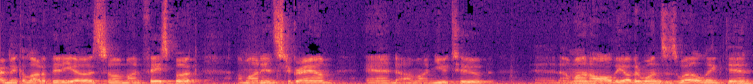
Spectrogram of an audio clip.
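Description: The man talks at a medium pitch with an American accent. There is audible room echo. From US, San Francisco. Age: 50s. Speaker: health coach and speaker. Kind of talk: interview. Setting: conference venue.

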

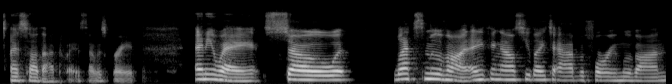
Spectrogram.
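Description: An ordinary speaking voice at a moderate pace, with ordinary pitch variation and big swings in loudness over a quiet background. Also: woman, medium pitch for a woman. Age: 20s. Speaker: podcast host. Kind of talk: casual chat.

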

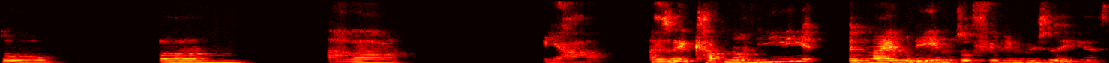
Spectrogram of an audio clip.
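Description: A woman speaks very slowly with long, frequent pauses in a dark, mellow, somewhat breathy tone. Her pitch is fairly high with ordinary variation. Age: 50s. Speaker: dental prophylaxis assistant, weight-loss client. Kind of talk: interview testimony. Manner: hesitant, many fillers.

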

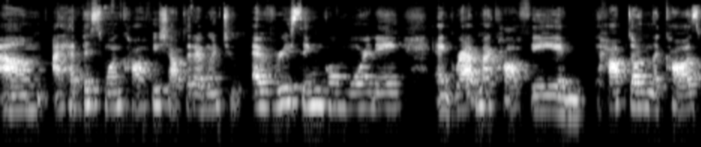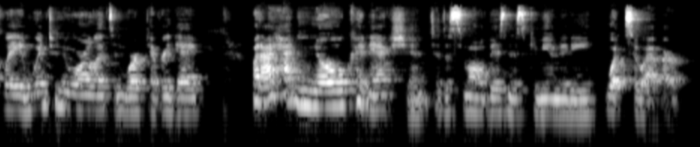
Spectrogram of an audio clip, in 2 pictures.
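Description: Bright and sharp in tone, a woman's fairly low voice moves at a moderate pace with ordinary pitch variation and big swings in loudness. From Louisiana, Cajun. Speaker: business coach. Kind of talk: interview. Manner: halting with fillers.

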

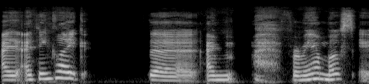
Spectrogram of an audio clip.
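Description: The speaker is a woman with a mid-range pitch. She talks in an American accent. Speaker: podcast co-host. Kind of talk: casual chat.

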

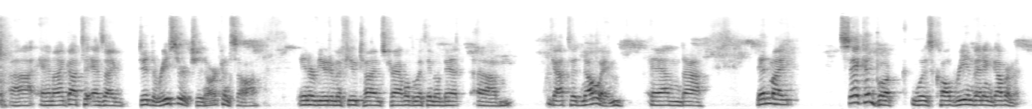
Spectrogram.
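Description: A man with an unremarkable speaking voice talks at a moderate pace, his pitch fairly high and his pitch variation ordinary. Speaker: author and education policy writer. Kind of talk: interview.

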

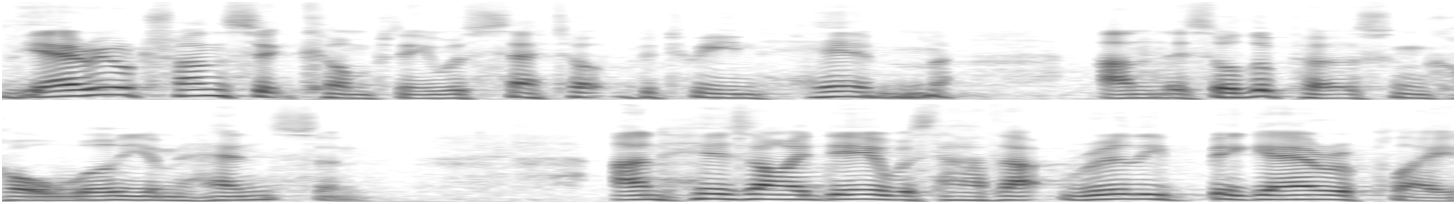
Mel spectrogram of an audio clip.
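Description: A man's fairly high, a plain, everyday voice, with ordinary pitch variation at a moderate pace, on a very clean recording with a silent background. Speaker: museum volunteer. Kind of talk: presentation to schoolchildren. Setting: museum, with children. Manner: engaging, quizzing the children.

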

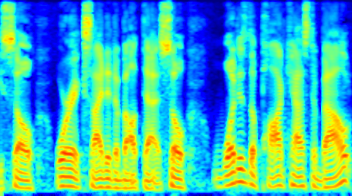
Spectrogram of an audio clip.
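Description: A man with a General American accent in a very clean recording with a silent background. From Arizona. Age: 20s. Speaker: podcast host and entrepreneur. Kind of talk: podcast introduction, promotional.

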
